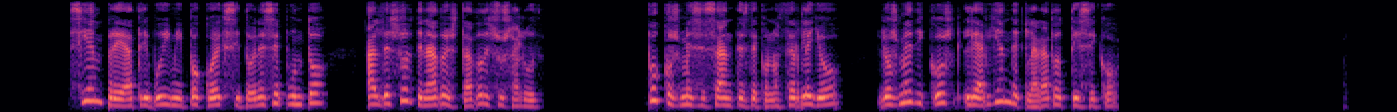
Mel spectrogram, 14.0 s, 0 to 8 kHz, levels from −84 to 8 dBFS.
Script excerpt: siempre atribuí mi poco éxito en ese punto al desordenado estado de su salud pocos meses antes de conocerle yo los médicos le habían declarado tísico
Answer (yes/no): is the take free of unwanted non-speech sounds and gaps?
yes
